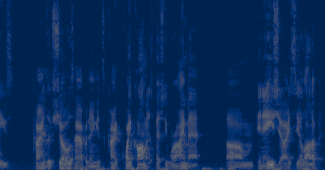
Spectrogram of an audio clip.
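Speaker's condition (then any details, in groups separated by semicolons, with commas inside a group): No condition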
